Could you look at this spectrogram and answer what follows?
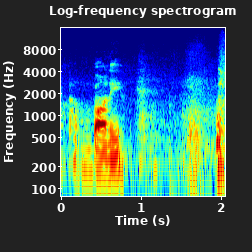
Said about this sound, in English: Uh-oh, we lost our dog. She'll be back. A little bit of coughing, a little bit of barking.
